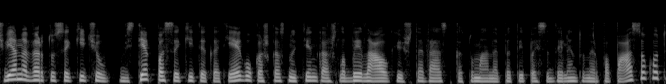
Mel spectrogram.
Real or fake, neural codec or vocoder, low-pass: real; none; 7.2 kHz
